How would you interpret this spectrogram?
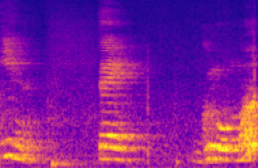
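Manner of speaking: in, te, grumă with a pause after each syllable; split into syllables. Shown as a demonstration. Teacher dividing the word for students, syllable by syllable. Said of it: "În exemplul pe care l-am dat".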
